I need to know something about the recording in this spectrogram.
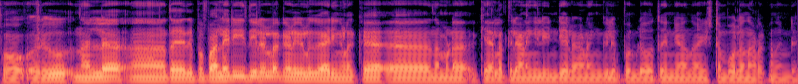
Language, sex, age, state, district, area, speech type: Malayalam, male, 30-45, Kerala, Kozhikode, urban, spontaneous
